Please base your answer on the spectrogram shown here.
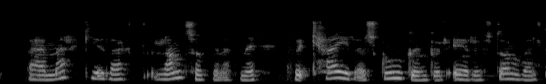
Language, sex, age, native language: Icelandic, female, 11, Icelandic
